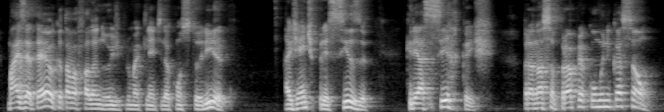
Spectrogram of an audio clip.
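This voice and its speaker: A Brazilian man and communication consultant giving a conversational teaching monologue to camera, asking many rhetorical questions and slowing down on key words. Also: medium pitch. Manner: self-described fast talker.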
